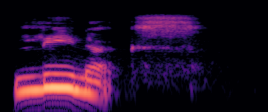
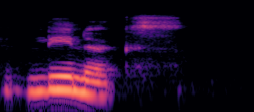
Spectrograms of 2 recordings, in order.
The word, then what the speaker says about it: Linux: Linux operating system is pronounced with a short I like E, and the first syllable is stressed, as in Linux. Repeat Linux.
